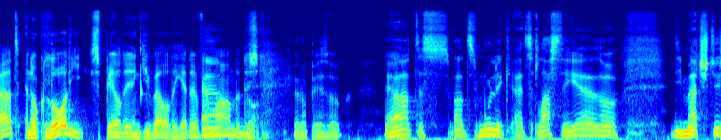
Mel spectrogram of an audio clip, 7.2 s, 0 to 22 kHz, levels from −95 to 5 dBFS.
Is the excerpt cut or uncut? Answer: cut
